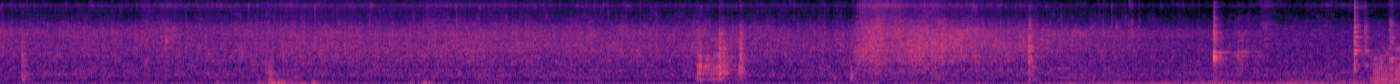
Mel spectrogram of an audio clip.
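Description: Canned tuna frying in hot oil with butter and onions in a metal wok: a steady sizzle that swells louder for a second or so just past halfway. A few sharp metal clinks against the wok as the tuna is tipped from the can and stirred.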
